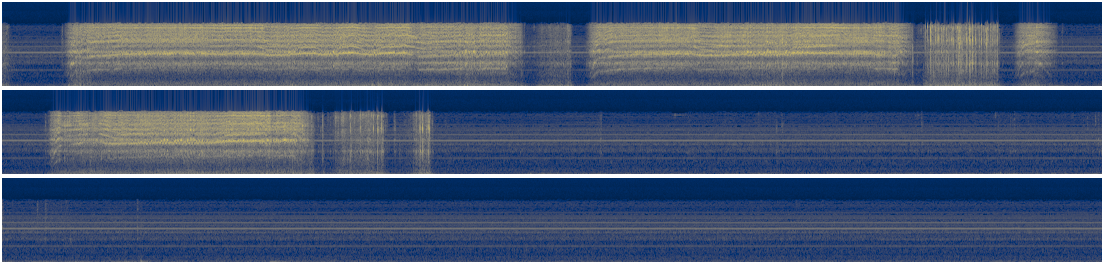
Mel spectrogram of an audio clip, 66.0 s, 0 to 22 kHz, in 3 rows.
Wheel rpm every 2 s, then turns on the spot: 140, 230, 220, 220, 160, 80, 220, 210, 160, 40, 20, 150, 200, 180, 30, 0, 0, 0, 0, 0, 0, 0, 0, 0, 0, 0, 0, 0, 0, 0, 0, 0, 0.
28-30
